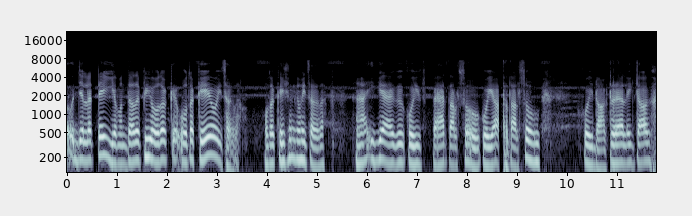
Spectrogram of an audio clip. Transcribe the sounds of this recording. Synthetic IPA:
d͡ʒelːəʈːeːiːaːmənd̪aːd̪apiːoːt̪aoːt̪aːkeːɦoːiːsəkd̪aː | oːt̪aːkɪt͡ʃʰnĩːɦoːiːsəkd̪aː | ɛ̃ɪɡɛːɡkoːiːpɛːɾt̪alsoːkoːiːət̪ʰːt̪alsoː | koːiːɖaːkʈəɾɛːləiːd͡ʒaːɡ

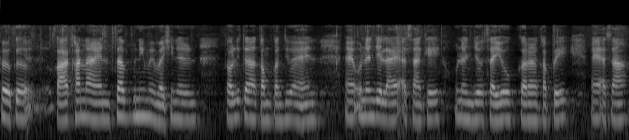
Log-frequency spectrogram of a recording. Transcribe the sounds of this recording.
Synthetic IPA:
ɪkkaːɾxaːnaːɦɪnɪ̆sɐbʱnimẽmɐʃiːnəɾənɪ̆ | t̪ɔːlit̪ɐɾãkɐmkɐ̃nd̪ijũaːɦɪnɪ̆ɛ̃ːʔʊ̰n̤ənɪ̆d͡ʑeːlaːɪʔɐ̰sãkʰeːʊn̤ənɪ̆d͡ʑoːsɐɦjoːɡkɐɾəɽ̃kʰɐpe | ɛ̃ːʔɐsã

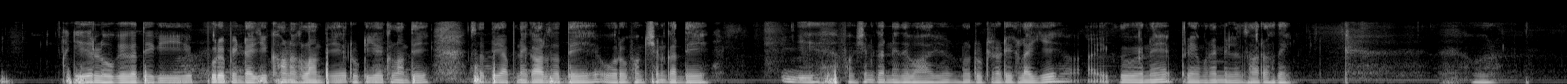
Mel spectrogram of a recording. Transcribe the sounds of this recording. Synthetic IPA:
d͡ʒɪd̪eloːkeːkəd̪eːkipuːɾeːpɪɳɖaːd͡ʒiːkʰaːnaːkʰəlãːnt̪eːɾoːʈikʰəlãːnt̪eːsəd̪eːaːpneːkəɾsək̚d̪eːoːɾpʰəŋkʃənkəɾd̪eː | d͡ʒeːpʰəŋkʃənkəɾneːd̪eːbaːd͡ʒnõːɾoːʈiːɾaːʈiːkʰəlaːieːɪ̰kd̪uːneːpɾeːmneːmɪlənsaːɾɾəkʰd̪eː | oːɾ

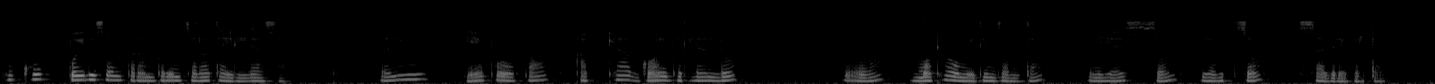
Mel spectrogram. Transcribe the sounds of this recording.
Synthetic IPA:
hekʰuːpːəjlisãnpəɾəmpəɾḭnt͡sələt̪ailːɛ̃əsa | aɽihɛ̃pɭɔ̰wpaka̰kʰːjaɡɔ̰̃jbʱəɾljãnlok̚ | ã̰ŋɡamoʈʰjaumed̪iːnd͡zəmt̪at̪̚aniɦesd͡zəɳjeut̪səsad͡zɾḛkəɾt̪at̪̚

